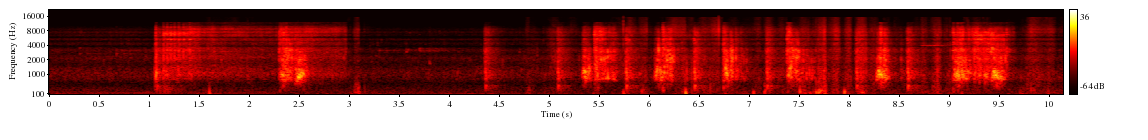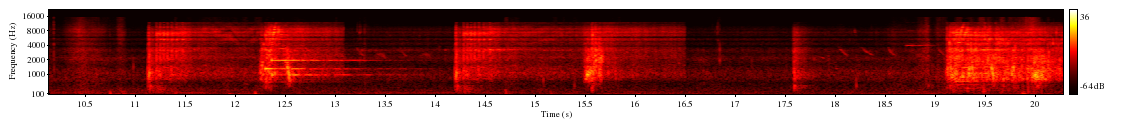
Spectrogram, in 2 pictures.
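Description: Blades swish and fruit splatters in quick bursts.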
